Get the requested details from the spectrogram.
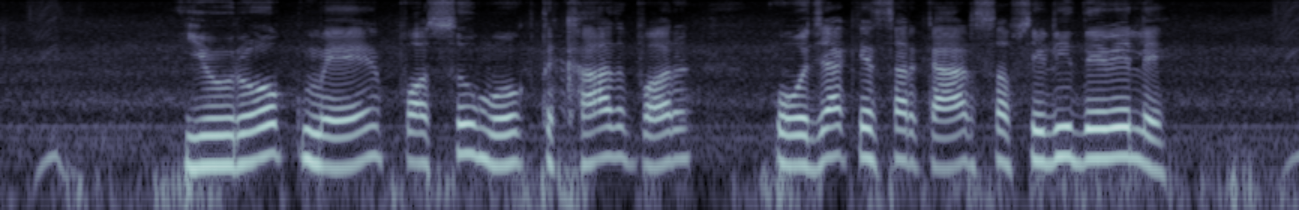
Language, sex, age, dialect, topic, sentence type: Bhojpuri, male, 25-30, Southern / Standard, agriculture, statement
